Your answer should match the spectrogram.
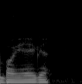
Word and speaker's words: Boyega: Yeah, John Boyega.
